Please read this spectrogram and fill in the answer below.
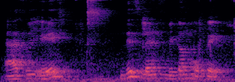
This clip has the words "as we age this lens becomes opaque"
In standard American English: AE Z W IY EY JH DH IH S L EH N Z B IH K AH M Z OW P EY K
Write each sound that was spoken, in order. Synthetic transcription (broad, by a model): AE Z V IY EY JH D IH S L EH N S B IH K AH M OW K EY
